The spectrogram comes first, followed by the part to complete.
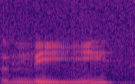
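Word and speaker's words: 理: world do you remember this word which is pronounced li and which had as its original meaning the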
